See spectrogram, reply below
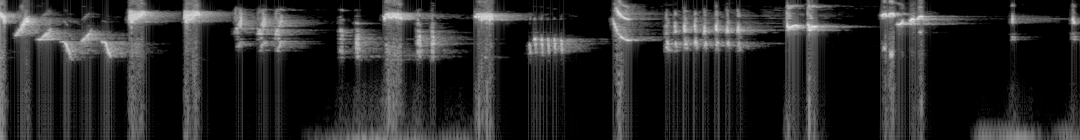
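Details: Narcissus flycatcher singing energetically as a tutor for other songbirds, full of fill-in phrases and clear flute-like whistles: high whistled notes, descending slurred notes, buzzy rattling trills and quick chips in varied bursts, with brief low rumbling.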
